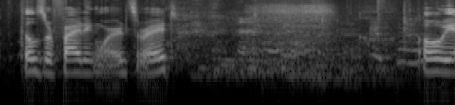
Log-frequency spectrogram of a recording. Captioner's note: laughs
